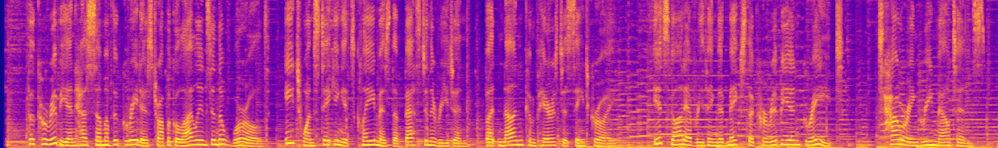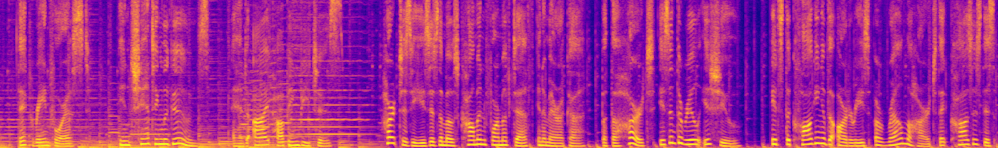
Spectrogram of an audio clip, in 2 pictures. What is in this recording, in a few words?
Narration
